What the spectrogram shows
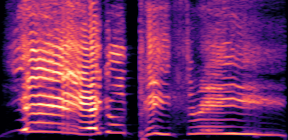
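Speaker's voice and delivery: very high, slow, drawn-out put-on cheery cry. Acting out a driver celebrating his grid spot: imitating Lando's mock cheer. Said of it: "Lando's like".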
